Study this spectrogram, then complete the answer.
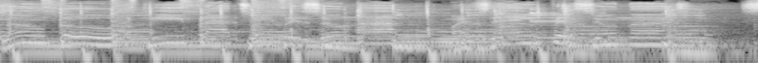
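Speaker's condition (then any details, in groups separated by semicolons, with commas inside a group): No condition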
